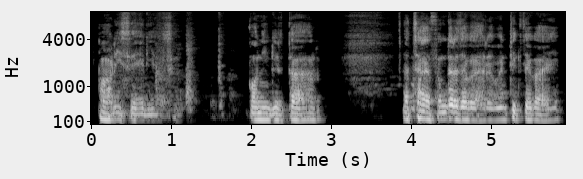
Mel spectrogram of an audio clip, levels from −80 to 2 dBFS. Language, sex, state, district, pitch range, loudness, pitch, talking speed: Hindi, male, Bihar, Saharsa, 125-135 Hz, -18 LUFS, 130 Hz, 140 wpm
